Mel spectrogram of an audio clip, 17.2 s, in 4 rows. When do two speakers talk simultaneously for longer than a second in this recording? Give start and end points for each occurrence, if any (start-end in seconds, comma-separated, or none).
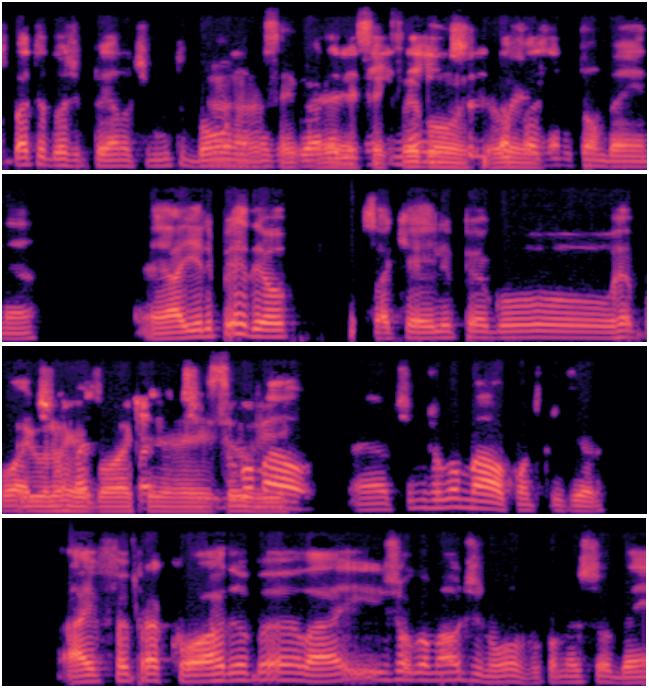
1.4-3.7, 8.7-10.6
